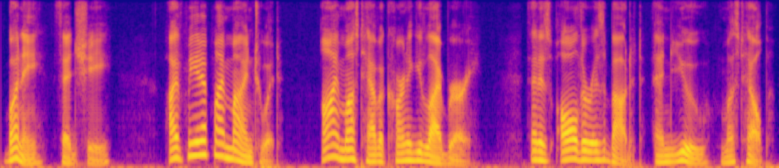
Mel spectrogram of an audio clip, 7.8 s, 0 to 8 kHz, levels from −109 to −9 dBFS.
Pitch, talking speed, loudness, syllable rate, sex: 130 Hz, 200 wpm, -18 LUFS, 5.8 syllables/s, male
